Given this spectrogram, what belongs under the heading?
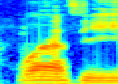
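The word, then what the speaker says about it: WASI: this new exciting thing wazzy is that how you pronounce that yes yeah wazzy yeah web assembly uh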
